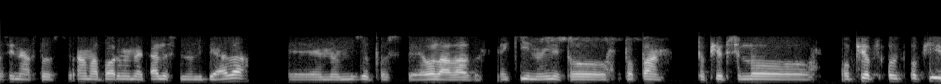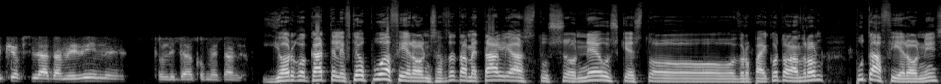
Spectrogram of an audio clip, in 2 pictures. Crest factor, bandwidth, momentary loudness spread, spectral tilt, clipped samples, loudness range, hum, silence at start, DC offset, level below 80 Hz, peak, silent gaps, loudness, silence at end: 18 dB; 18 kHz; 14 LU; -5.5 dB/octave; under 0.1%; 7 LU; none; 0 s; under 0.1%; -58 dBFS; 0 dBFS; none; -18 LUFS; 0 s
